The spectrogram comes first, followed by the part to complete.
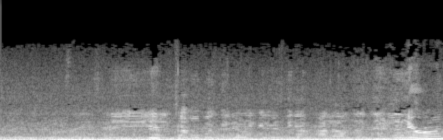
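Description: City bus heard from inside the cabin: continuous low road rumble, joined about half a second in by a steady low motor hum as the sound gets louder. Faint voices sit in the background.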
